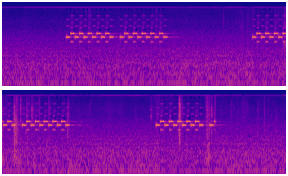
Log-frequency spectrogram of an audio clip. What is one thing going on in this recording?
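A mobile phone rings in short bursts.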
